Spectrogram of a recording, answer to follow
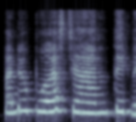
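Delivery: lightly voiced small child, slow and high; imitating a small child. Child greeting teacher Bu As, mild childlike voice. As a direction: coo it like a little kid flattering teacher. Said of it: "Nanti dia datang".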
